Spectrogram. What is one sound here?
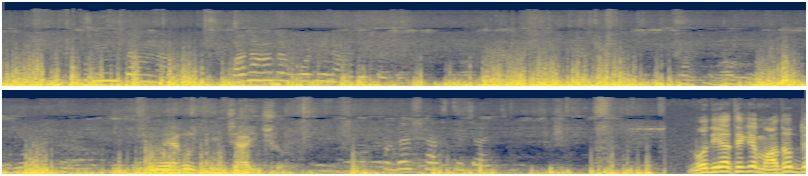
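A woman speaks with agitation close by.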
